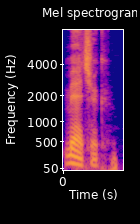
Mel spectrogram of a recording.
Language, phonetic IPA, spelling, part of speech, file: Russian, [ˈmʲæt͡ɕɪk], мячик, noun, Ru-мячик.ogg
- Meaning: diminutive of мяч (mjač): (small soft) ball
